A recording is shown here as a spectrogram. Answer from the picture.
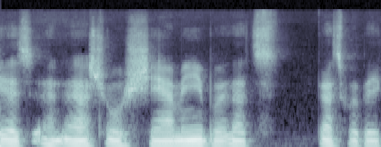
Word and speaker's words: chamois: looks like it's pronounced to moist but uh it's you know like chamois like the chamois cloth that you use to dry your car if you're washing it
